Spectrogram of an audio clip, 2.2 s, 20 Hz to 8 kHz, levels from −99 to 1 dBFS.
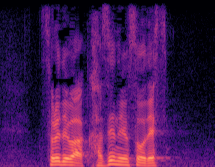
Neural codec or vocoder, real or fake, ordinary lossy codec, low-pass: none; real; none; none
